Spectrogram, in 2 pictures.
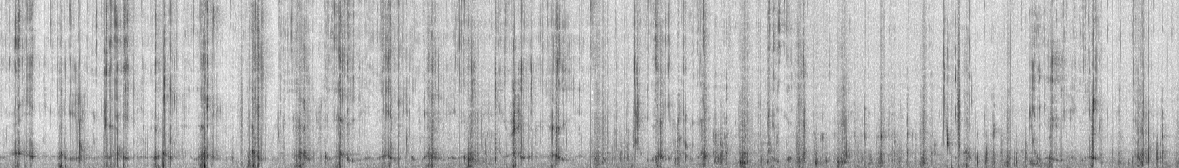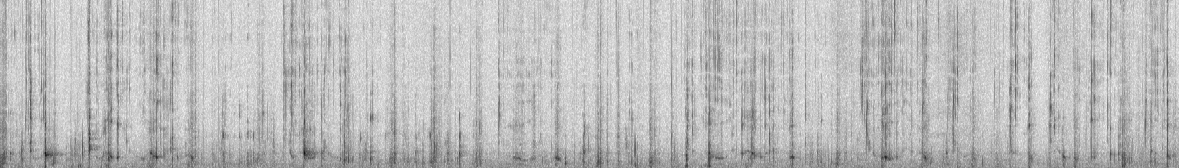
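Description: Close-miked chewing and crunching of popping-candy chocolate in the mouth, a dense run of quick, irregular crackles and crunches that goes on without a break.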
